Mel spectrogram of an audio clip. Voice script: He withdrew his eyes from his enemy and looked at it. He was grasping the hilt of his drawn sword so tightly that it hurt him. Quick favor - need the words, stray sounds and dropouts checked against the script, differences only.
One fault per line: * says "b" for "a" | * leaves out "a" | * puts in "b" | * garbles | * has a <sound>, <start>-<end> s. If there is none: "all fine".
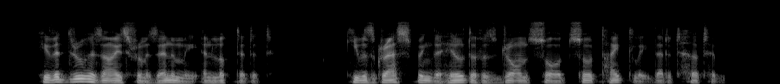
all fine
